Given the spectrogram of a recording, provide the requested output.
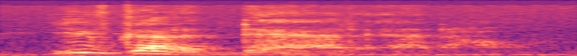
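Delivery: unvoiced hushed aside; whisper. Real, not acted. Preacher whispering to the girls about their dads. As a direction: whisper it like a secret.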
